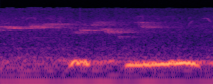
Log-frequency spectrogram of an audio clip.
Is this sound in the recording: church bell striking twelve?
no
